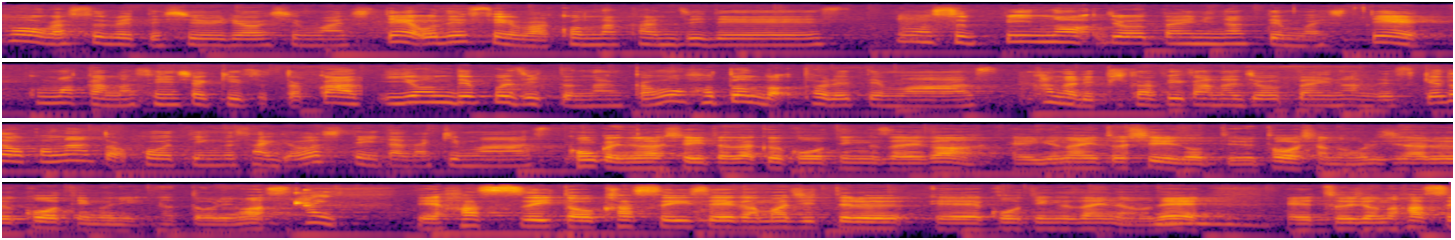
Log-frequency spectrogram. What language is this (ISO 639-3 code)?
jpn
